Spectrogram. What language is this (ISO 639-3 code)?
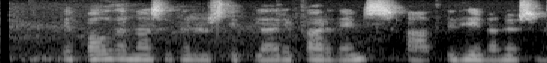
isl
